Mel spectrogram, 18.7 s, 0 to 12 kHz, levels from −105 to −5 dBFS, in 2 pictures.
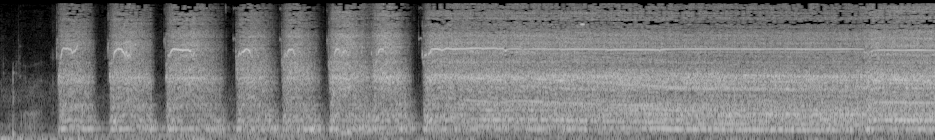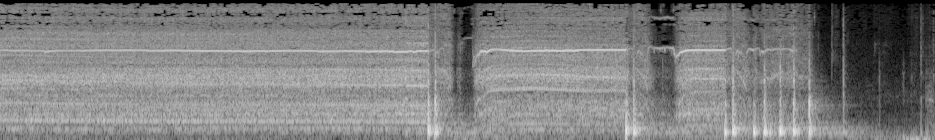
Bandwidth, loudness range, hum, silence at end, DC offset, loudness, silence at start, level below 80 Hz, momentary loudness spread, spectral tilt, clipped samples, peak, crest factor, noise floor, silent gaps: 11.5 kHz; 6 LU; none; 0 s; under 0.1%; -25 LUFS; 0 s; -52 dBFS; 9 LU; -3 dB/octave; under 0.1%; -4 dBFS; 22 dB; -49 dBFS; none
